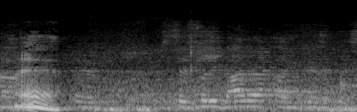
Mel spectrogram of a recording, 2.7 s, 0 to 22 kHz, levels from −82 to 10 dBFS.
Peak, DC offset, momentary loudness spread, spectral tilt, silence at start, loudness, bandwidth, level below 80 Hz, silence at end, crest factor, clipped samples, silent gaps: -4 dBFS; under 0.1%; 12 LU; -8.5 dB/octave; 0 s; -22 LUFS; 9 kHz; -40 dBFS; 0 s; 18 dB; under 0.1%; none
